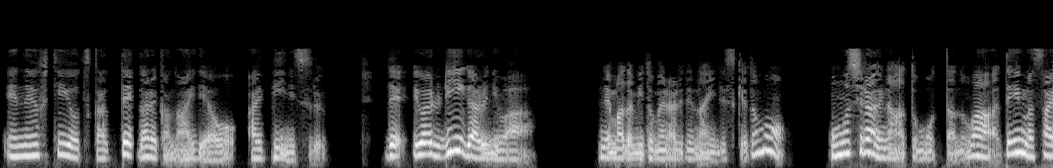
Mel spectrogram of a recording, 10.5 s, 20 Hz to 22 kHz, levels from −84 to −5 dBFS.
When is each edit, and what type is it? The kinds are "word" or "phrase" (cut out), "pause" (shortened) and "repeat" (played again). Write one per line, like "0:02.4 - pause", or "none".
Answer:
none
